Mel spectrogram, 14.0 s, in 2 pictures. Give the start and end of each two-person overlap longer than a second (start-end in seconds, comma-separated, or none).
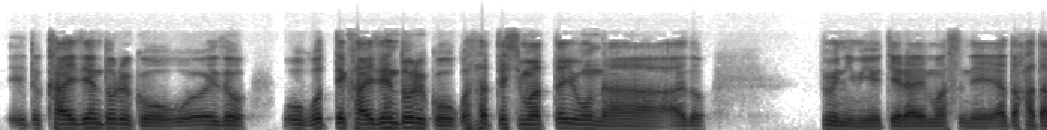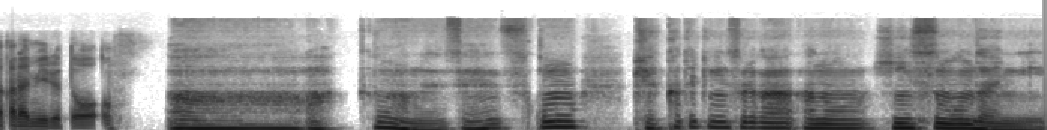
none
